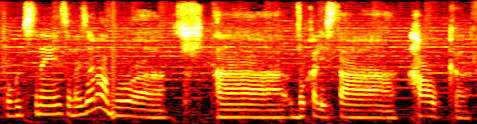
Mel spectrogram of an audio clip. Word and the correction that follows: Haruka: Hauka é Haruka.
